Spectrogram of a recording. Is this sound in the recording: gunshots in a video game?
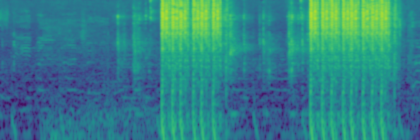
yes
